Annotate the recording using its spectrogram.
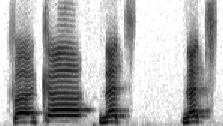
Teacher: Huruf ta ini apabila bertanda sukun, dia ada sifat berangin. Berangin tetapi berangin yang berdesis. Dia keluar angin sedikit sahaja. · Saya tulis kat sini desis, berangin seperti desis. Jadi macam mana nak bunyikan huruf ta berangin tetapi dia berdesis? Maksudnya angin dia keluar sikit. Tips dia kita senyum sahaja.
